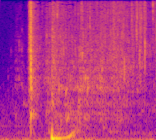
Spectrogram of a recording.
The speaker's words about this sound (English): As soon as he hears anything, he'll splash. And so that beaver tail hitting the water. A warning. It means, hey, you're too close. Back off.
